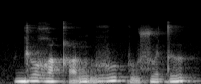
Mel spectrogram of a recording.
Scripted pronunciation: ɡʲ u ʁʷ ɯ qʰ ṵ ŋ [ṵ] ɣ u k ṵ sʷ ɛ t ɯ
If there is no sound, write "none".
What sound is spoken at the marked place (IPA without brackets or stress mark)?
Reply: ṵ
